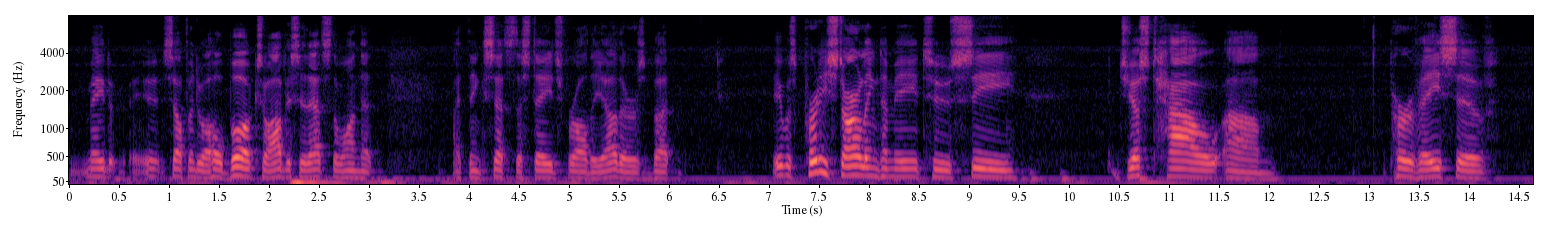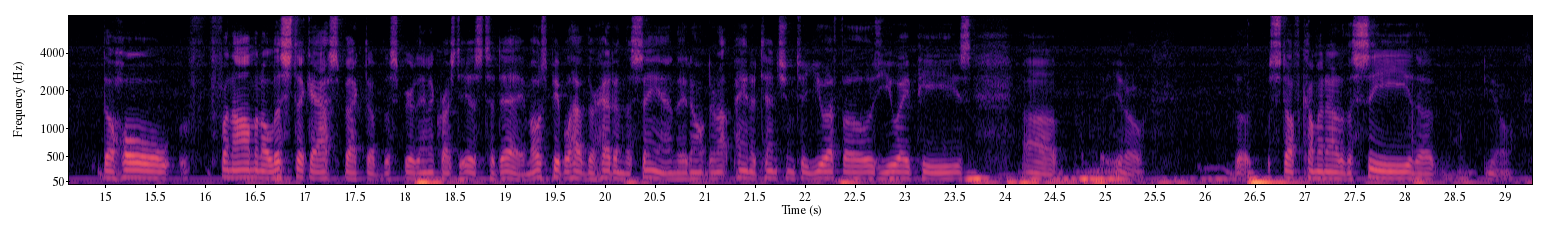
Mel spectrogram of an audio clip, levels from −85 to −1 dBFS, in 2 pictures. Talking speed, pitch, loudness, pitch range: 155 wpm, 110 Hz, -36 LUFS, 105-125 Hz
